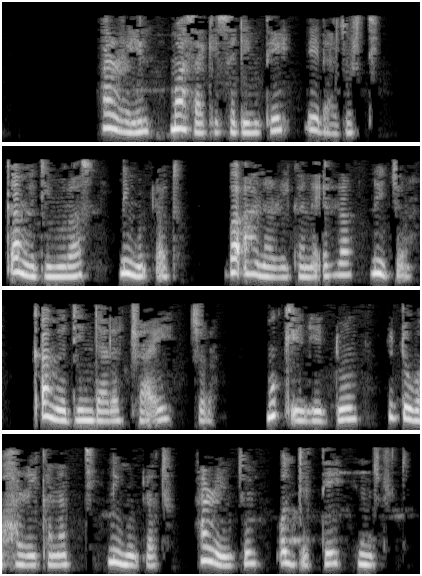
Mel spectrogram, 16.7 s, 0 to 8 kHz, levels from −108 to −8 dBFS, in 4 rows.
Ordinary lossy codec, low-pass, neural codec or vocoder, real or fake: MP3, 24 kbps; 7.2 kHz; none; real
